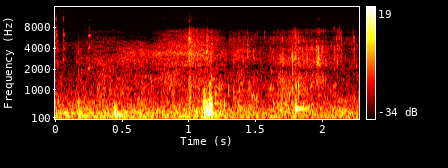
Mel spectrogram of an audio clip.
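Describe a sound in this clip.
A heavy object splashes into water nearby.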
